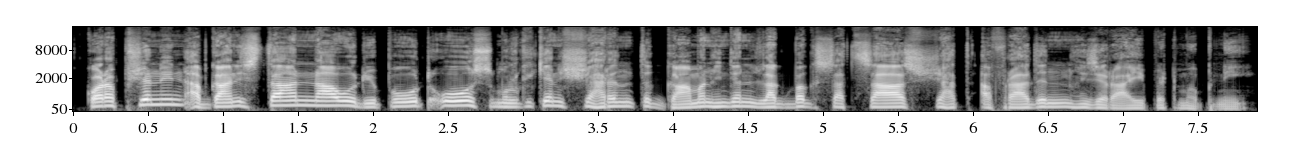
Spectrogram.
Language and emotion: Kashmiri, neutral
